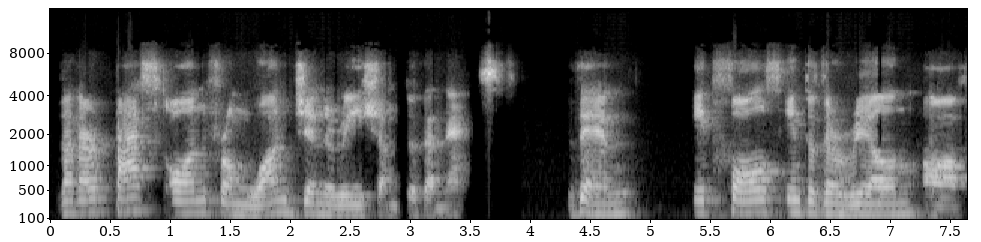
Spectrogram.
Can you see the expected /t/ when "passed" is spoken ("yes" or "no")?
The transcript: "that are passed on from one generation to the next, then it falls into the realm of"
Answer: yes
